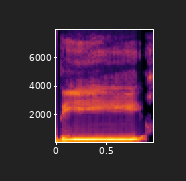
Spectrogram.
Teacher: Kasrah before ya sakin, one alif long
